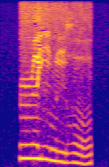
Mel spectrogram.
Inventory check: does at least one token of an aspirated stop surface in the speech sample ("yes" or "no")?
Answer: no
